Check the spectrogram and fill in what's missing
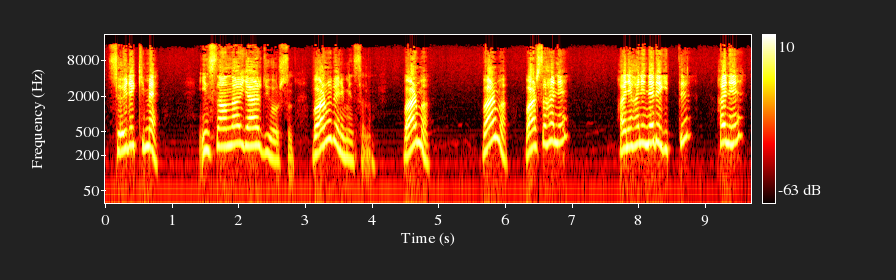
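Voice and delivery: furious shouted questions; shouting and ranting. A narrator's reading. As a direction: rant at the tax collector without waiting. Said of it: "bağırıp çağırıyor".

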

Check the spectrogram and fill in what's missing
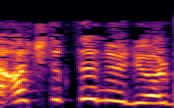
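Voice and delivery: insistent narrated outburst; sudden shout. A narrator's reading. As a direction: cry it out as a boy pleading for help. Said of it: "Çocuk birden bağırdı".

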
